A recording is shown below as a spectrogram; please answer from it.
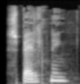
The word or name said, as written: spaltning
